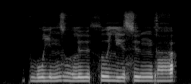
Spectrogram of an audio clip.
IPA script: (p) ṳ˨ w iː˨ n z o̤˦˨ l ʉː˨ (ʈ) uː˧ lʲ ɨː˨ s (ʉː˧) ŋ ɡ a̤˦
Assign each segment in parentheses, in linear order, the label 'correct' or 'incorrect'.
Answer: correct, incorrect, correct

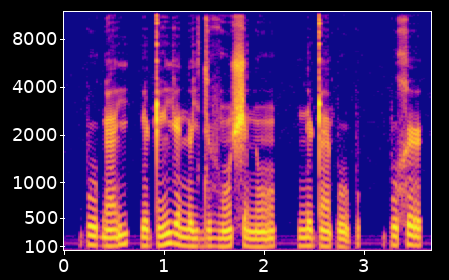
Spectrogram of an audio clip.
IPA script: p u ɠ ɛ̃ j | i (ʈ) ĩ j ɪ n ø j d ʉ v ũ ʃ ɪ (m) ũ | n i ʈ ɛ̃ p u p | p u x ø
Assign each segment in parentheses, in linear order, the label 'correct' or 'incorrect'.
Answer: correct, incorrect

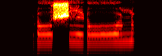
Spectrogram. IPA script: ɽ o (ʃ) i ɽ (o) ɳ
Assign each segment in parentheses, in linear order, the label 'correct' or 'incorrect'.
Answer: correct, correct

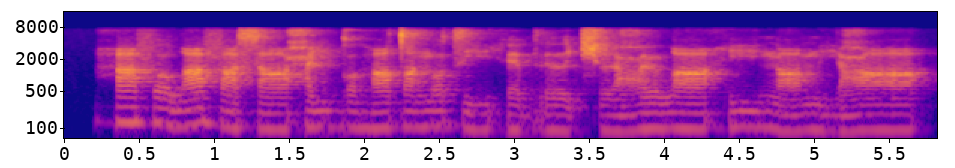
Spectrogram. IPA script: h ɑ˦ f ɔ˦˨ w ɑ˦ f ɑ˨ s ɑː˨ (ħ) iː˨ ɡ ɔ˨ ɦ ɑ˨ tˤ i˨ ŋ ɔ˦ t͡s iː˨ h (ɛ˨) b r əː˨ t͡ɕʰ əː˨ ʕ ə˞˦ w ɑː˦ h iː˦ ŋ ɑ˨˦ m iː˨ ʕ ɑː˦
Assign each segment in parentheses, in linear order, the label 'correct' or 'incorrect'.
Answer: correct, correct

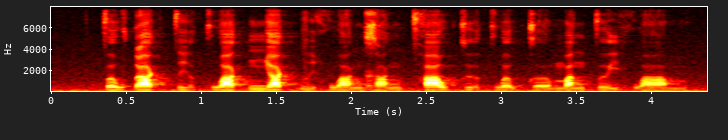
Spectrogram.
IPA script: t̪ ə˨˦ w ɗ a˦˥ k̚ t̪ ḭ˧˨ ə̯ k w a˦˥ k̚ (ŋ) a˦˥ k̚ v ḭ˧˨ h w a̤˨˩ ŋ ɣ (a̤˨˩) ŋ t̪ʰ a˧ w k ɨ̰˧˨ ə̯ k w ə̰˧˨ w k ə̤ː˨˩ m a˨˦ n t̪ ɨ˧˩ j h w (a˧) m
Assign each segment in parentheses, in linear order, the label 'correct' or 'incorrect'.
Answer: incorrect, correct, incorrect

